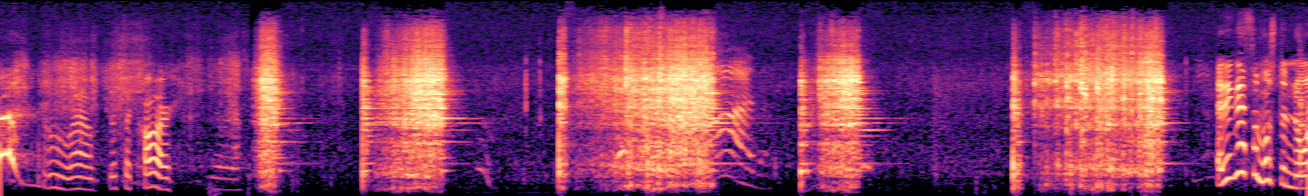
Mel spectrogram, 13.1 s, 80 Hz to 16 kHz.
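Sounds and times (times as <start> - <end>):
snow shovel scraping pavement: 0.3 - 3.0, 3.6 - 4.7, 5.6 - 8.9, 10.1 - 11.8.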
